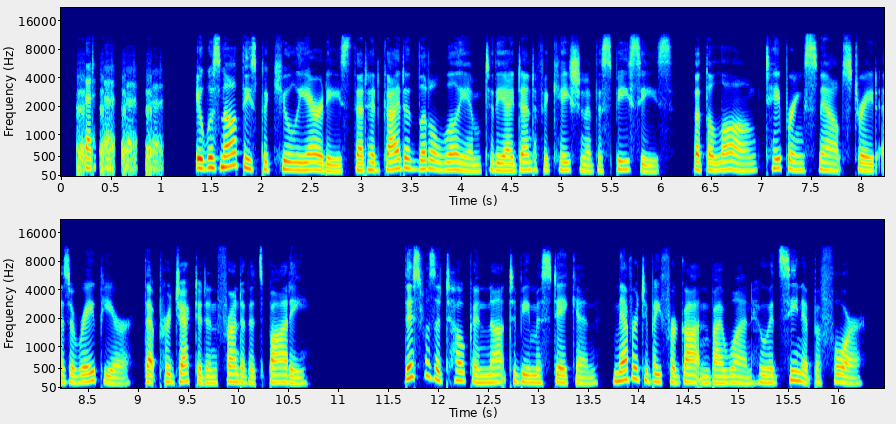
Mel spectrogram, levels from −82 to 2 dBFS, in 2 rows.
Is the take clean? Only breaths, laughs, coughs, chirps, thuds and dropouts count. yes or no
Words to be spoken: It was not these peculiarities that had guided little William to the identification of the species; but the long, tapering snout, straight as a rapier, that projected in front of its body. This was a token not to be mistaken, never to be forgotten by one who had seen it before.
no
